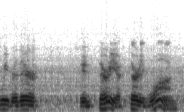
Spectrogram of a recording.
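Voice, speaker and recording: The speaker has an American accent and talks at a very slow pace with ordinary pitch variation. Noticeable background noise is present. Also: man. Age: 70s. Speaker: elderly father recounting family history. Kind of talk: oral history interview. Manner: halting, many fillers and restarts.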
